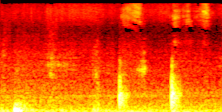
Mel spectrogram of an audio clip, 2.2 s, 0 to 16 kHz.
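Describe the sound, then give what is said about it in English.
Writing on a board makes a few short, soft strokes and taps spread apart, with quiet pauses between them. “So to make 3 prime, I take 3. I write it backwards.”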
